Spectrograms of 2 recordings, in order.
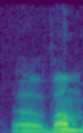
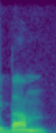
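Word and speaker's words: vaṃ: On top of this is a pure golden vam. It shouldn't be bam, and it is written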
